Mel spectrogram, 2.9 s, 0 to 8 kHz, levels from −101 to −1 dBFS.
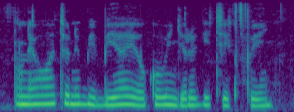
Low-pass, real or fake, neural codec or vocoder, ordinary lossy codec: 7.2 kHz; real; none; none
